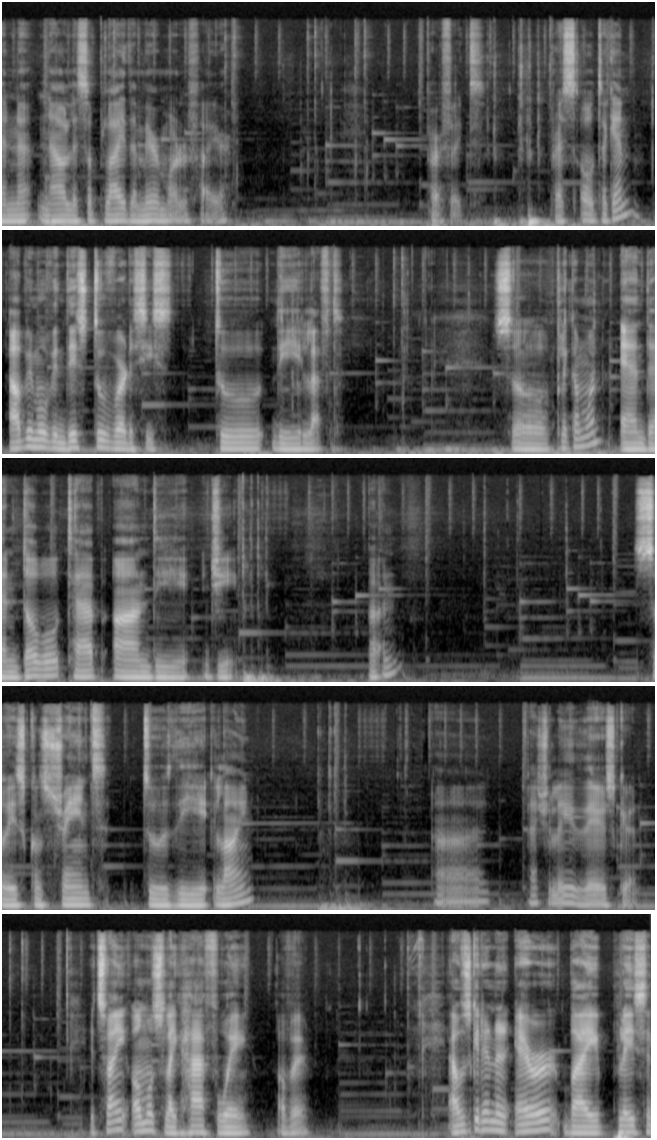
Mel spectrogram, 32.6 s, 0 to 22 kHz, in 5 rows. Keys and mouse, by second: 1.1-2.4 drag, 3.1 click, 5.2 Tab, 9.5 click, 9.5 right click, 10.5 click, 15.5 g, 22.8 g, 30.2 click.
